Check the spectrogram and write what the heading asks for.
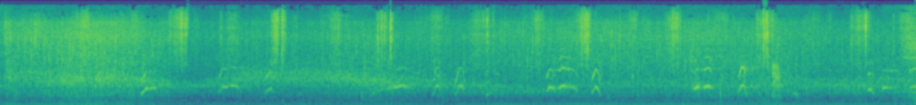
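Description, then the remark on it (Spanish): Steady, dense rainfall hisses throughout under strong gusting wind during a night storm at an old abandoned cemetery on the outskirts of Livorno, with scattered louder splashes and faint whistling or creaking tones cutting through the storm noise. No one speaks. “La tormenta había arreciado cuando bajaron en la avenida de San Benedetto.”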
